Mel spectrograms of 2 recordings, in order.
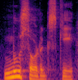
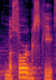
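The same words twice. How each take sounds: First: "Musorgsky" stressed on its first syllable, MU. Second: "Mussorgsky" stressed on its second syllable, SORG. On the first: Narrator showing correct Russian rules, first-syllable stress. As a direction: say "Musorgsky" as MU-sorg-sky, front-stressed. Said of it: "exactly correct Russian pronunciation rules". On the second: Narrator demonstrating the shifted emphasis, second-syllable stress. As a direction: hit the middle of "Mussorgsky": mu-SORG-sky. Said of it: "Pronouncing Mussorgsky's name like I just did". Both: Shown as a demonstration.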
